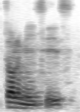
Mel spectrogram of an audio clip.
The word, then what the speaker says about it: Dolomites: And she wanted to go for a walk in the Dolomites, is that how you pronounce it in English? Dolomites.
